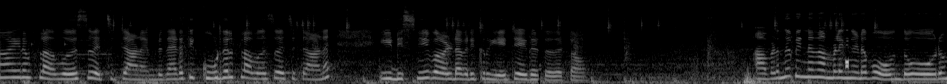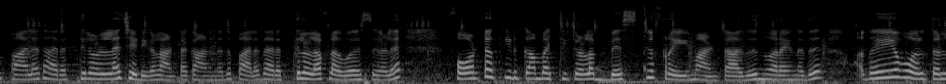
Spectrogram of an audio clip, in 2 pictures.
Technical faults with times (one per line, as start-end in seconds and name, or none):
5.34-5.41 damaged data in a compressed stream
8.46-8.48 damaged data in a compressed stream
15.87-15.92 damaged data in a compressed stream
